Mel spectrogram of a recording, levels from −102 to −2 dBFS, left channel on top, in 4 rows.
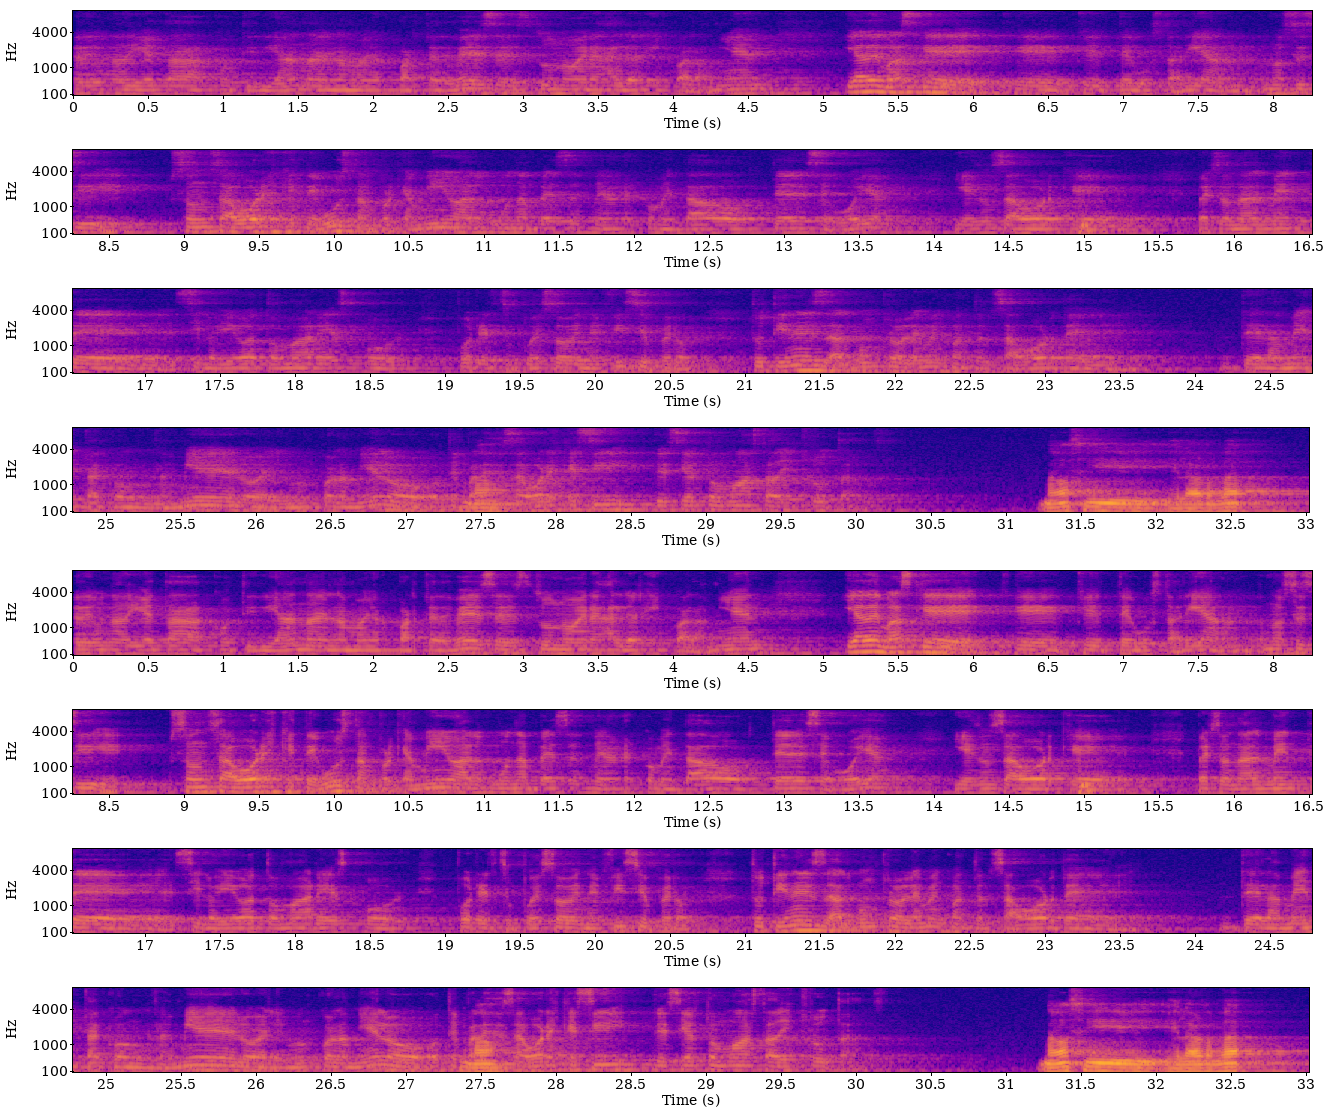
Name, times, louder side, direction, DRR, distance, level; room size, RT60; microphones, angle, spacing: voice 1, 0.0-8.6 8.9-13.7 14.1-23.6 24.1-30.0, right 3 dB, 85° right, 6 dB, 1.0 m, -40 dB
voice 2, 31.2-32.5, right 4 dB, 65° right, 8 dB, 0.4 m, -28 dB
26.5 x 16.5 x 2.5 m, 2.2 s
head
